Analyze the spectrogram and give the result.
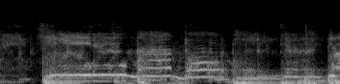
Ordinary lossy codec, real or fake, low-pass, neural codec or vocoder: none; fake; 7.2 kHz; codec, 24 kHz, 3 kbps, HILCodec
